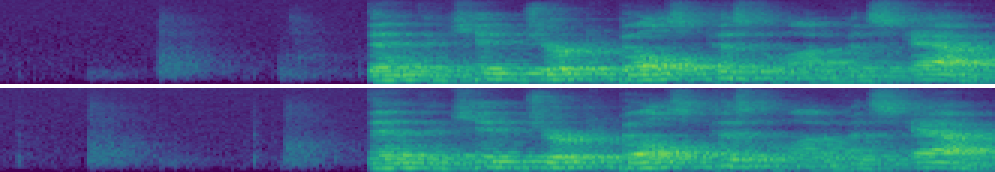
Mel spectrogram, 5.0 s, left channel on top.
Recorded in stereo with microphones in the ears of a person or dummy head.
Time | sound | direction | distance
1.8 | a man speaking | 45° left (ahead or behind) | 1.3 m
